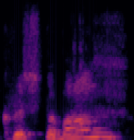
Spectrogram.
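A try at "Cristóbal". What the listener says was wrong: Cristobal, roll your R. You're Italian. You should be able to roll your R's.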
